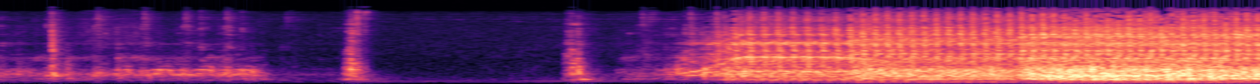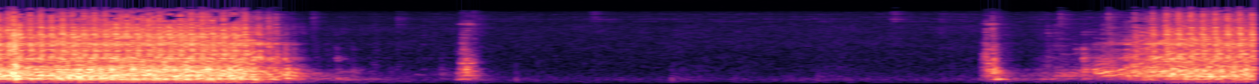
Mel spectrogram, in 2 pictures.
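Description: Sewing machine stitching the last seam of a quilt block, a close, fast whirring hum running for several seconds between short starts and stops, with a few clicks and brief handling sounds around it.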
